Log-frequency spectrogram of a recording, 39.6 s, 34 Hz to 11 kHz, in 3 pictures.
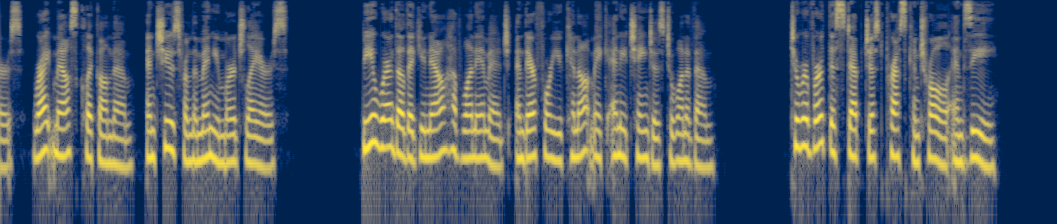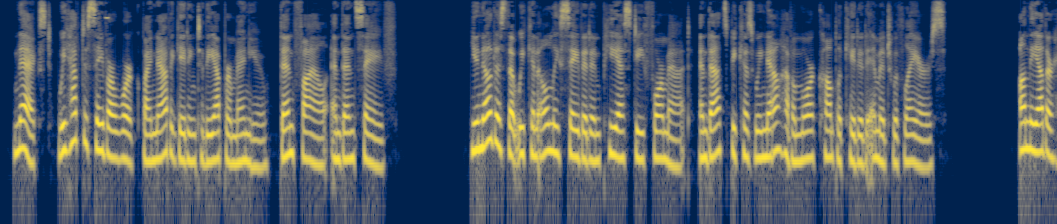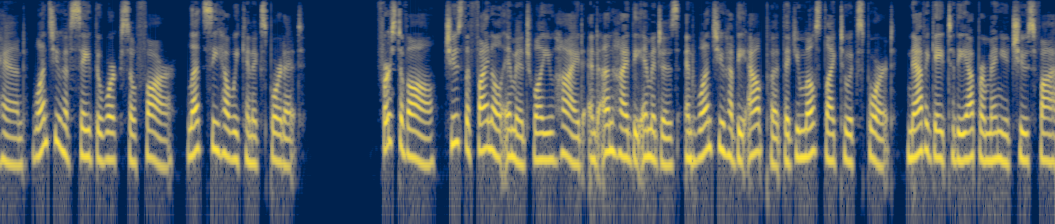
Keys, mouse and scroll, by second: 0.7 ctrl+m, 4.2 right click, 9.1 click, 11.2 right click, 17.1 click, 20.5 ctrl+z, 23.2 click, 24.7 click, 27.7 click, 31.4 click, 34.4 click, 39.1 click.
